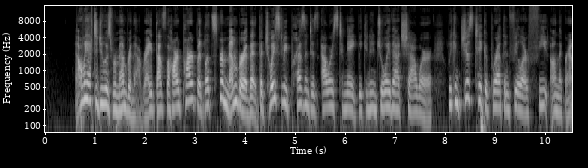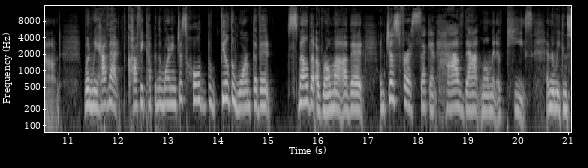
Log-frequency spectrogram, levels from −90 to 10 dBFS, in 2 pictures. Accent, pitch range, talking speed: American, 190-250 Hz, 230 wpm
